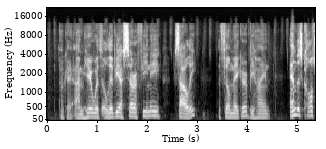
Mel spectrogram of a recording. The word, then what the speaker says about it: Serafina-Sauli: First off, Olivia, how do I pronounce the full name? Serafini-Sauli. Okay, I'm here with Olivia Serafini-Sauli, the filmmaker behind Endless Calls for Fame, the story of the new rising suns.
